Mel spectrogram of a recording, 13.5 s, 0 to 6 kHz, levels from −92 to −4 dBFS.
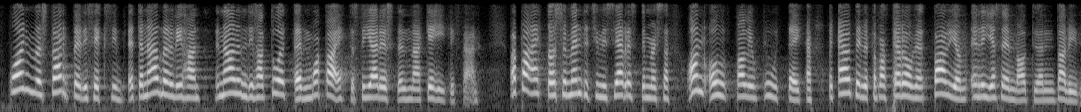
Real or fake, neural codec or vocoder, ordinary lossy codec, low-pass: fake; codec, 16 kHz, 0.5 kbps, FunCodec, trained on Chinese and English, 25 frames a second; none; 5.4 kHz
